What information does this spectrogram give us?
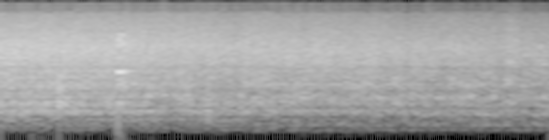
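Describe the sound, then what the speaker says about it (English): A loud, continuous sizzle of curry paste frying in hot oil for Guyanese chicken curry, a steady bright hiss with one faint clink early on. "Should hear a nice sizzle, and that I'm going to add all of the curry paste"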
